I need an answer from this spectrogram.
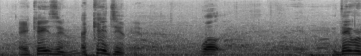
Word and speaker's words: Acadian: And it's called what I would pronounce Acadian, but you say? Acadian.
